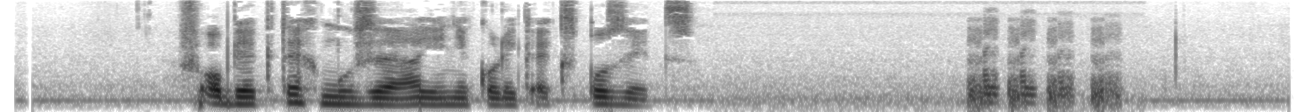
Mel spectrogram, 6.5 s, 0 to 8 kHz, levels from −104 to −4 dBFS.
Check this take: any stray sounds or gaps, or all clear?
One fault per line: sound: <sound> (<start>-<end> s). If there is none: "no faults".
sound: laugh (4.8-5.6 s)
